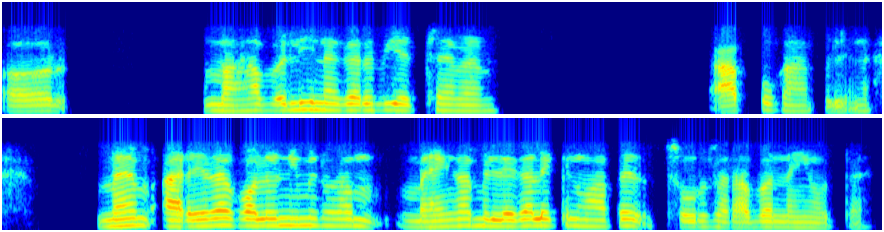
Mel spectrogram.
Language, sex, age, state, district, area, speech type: Hindi, male, 18-30, Madhya Pradesh, Bhopal, rural, conversation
